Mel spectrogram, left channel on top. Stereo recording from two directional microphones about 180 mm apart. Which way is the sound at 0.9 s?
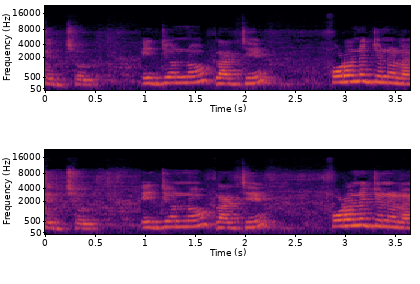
45° left (ahead or behind).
